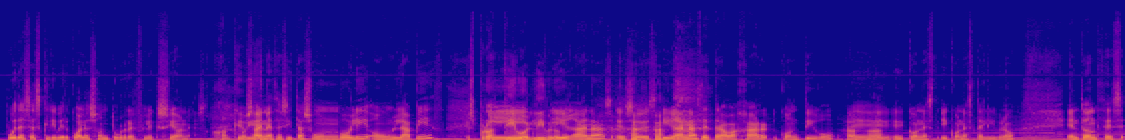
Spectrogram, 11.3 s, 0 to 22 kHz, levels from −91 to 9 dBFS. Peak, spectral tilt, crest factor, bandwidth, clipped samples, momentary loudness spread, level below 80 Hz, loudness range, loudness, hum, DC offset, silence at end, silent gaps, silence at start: -10 dBFS; -6 dB/octave; 18 dB; 14.5 kHz; under 0.1%; 11 LU; -62 dBFS; 6 LU; -29 LUFS; none; under 0.1%; 0 s; none; 0.05 s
